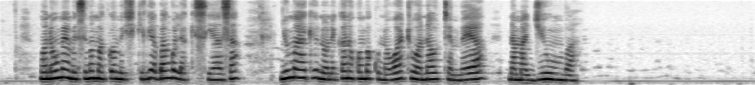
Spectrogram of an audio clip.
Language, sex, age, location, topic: Swahili, female, 18-24, Kisumu, government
